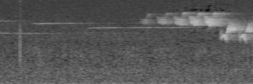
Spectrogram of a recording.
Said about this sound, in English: It's actually a very rich, full sound this little warbler makes. And I'm a little far away from it, but it's a very loud and distinctive song.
